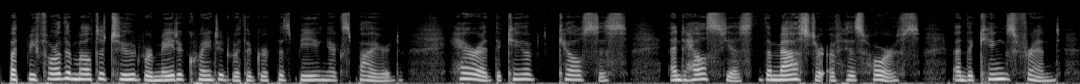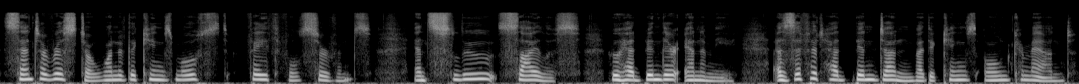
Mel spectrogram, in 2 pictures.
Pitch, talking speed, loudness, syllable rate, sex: 205 Hz, 155 wpm, -20 LUFS, 4.4 syllables/s, female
